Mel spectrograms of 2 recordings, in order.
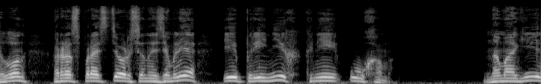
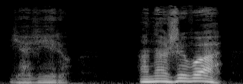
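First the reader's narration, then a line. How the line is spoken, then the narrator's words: Barely audible whisper. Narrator (Russian): едва слышно прошептал он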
